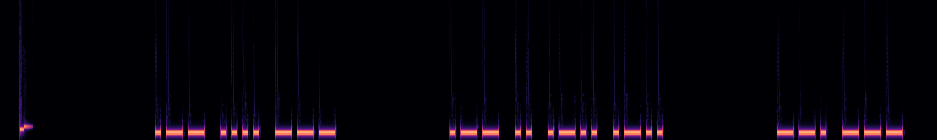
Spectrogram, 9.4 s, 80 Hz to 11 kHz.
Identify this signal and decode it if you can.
Morse code, heard as a keyed tone, about 22 wpm, 700 Hz. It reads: WHO WILL GO
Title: 3x Word-Spacing - Sentences from Top 100 Words - 22wpm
